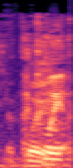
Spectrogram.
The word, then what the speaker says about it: Okoye: How do you pronounce her name? Okoye.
